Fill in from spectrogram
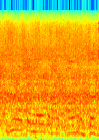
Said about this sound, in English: Thank you so much to our panelists. I'm so sorry we have to wrap things up. Can you please give them a warm round of applause? Thank you.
